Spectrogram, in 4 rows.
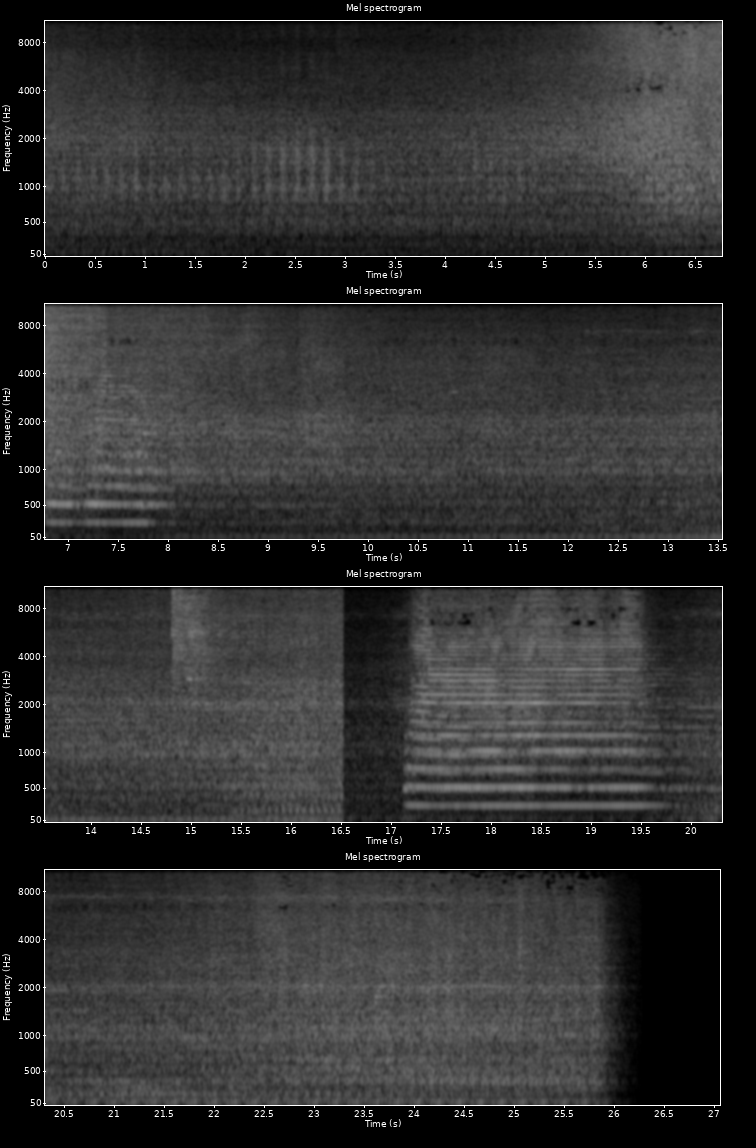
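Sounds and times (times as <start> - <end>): snowplow train ploughing snow: 0.0 - 26.2
train horn: 6.6 - 8.4, 17.1 - 20.1.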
